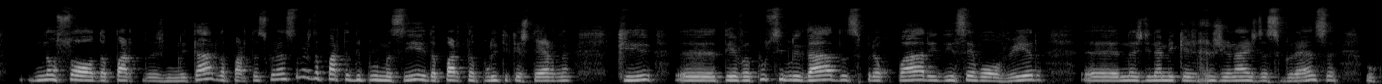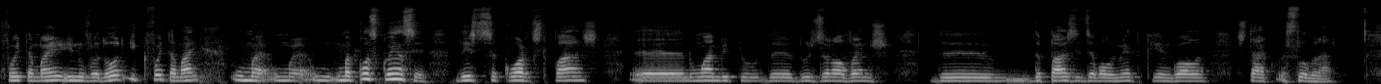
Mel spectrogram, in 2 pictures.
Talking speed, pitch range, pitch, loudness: 155 wpm, 170-195 Hz, 180 Hz, -30 LUFS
